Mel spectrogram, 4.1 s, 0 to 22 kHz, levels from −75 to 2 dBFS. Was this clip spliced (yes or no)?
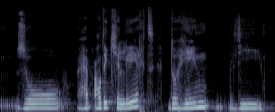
yes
